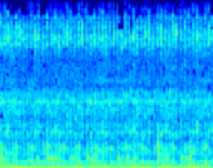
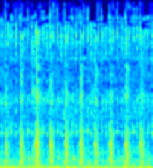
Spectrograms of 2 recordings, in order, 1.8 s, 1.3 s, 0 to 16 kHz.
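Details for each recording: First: Ford Focus diesel after replacing the original vacuum pump: steady idle with even, light clatter and no pinging or misses; the light pinging heard on acceleration is gone. Normal diesel idle. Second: Ford Focus diesel with its original vacuum pump, at 2 °C with the vacuum pipe off: cold idle with an uneven, lumpy beat of about five clattery pulses a second and weak pump suction; owner suspects a failing vacuum pump, but the rough idle's cause is unconfirmed.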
